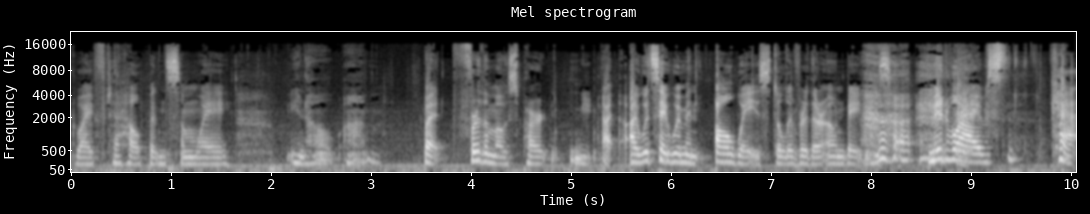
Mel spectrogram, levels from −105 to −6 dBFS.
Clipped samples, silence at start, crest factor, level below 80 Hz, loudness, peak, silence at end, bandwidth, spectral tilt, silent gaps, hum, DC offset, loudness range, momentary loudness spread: under 0.1%; 0 s; 20 dB; -50 dBFS; -23 LUFS; -4 dBFS; 0 s; 16.5 kHz; -2.5 dB/octave; none; none; under 0.1%; 8 LU; 17 LU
